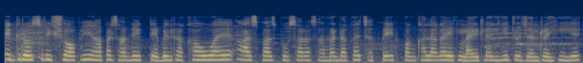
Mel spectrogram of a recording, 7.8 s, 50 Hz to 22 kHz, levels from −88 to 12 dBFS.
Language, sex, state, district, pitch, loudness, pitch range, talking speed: Hindi, female, Madhya Pradesh, Bhopal, 255 Hz, -19 LUFS, 245-265 Hz, 245 wpm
